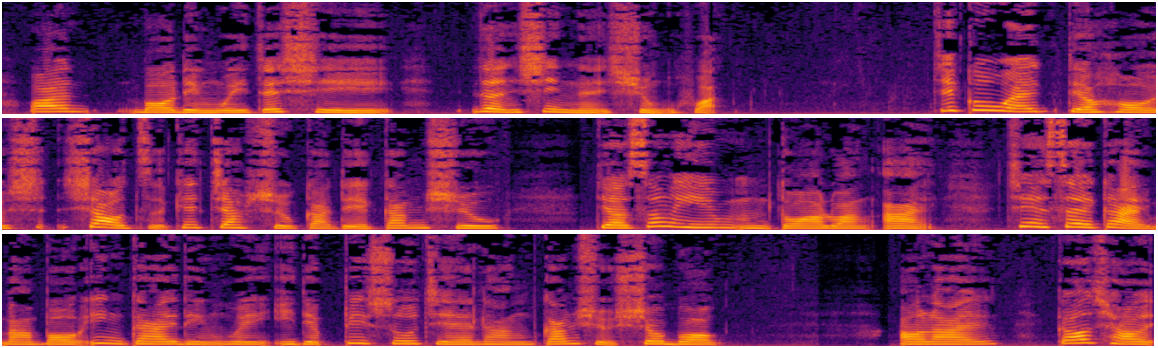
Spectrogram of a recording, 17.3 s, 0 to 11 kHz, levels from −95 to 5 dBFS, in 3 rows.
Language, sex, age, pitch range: Chinese, female, 10-29, 215-270 Hz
